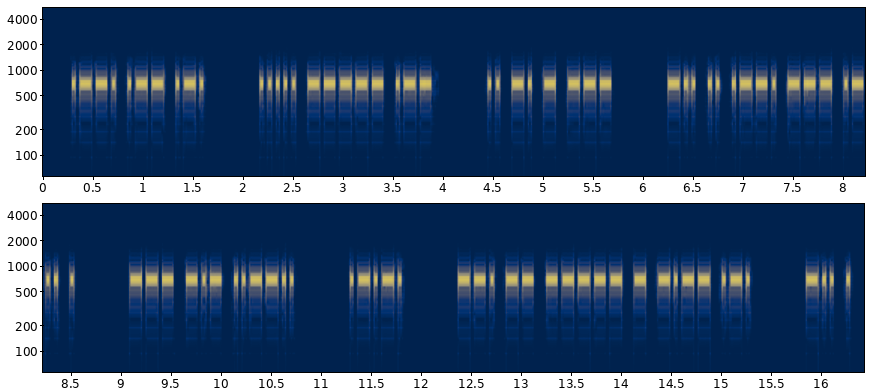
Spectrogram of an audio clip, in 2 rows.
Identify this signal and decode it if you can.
Morse code, heard as a keyed tone, about 30 wpm, 700 Hz. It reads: PWR 50W INTO DIPOLE OK? <AR> GM0TYR DE
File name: UK MASTER QSOs TRAINING / 30WPM / UK MASTER QSOs 0016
